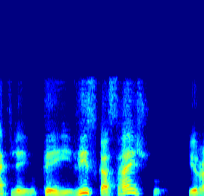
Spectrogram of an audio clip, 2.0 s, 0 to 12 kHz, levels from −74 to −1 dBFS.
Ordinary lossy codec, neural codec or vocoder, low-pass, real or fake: AAC, 32 kbps; codec, 16 kHz, 0.7 kbps, FocalCodec; 7.2 kHz; fake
